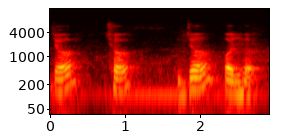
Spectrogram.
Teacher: तो साथियों च जे स्पर्श व्यंजन नहीं बल्कि स्पर्श संघर्षी है। ठीक है, हमारी जीभा बहुत ज़्यादा स्पर्श संघर्ष करती है तालु के साथ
